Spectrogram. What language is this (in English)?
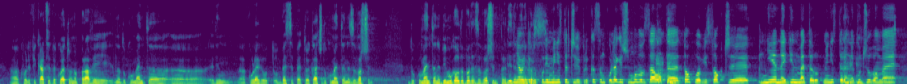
Bulgarian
